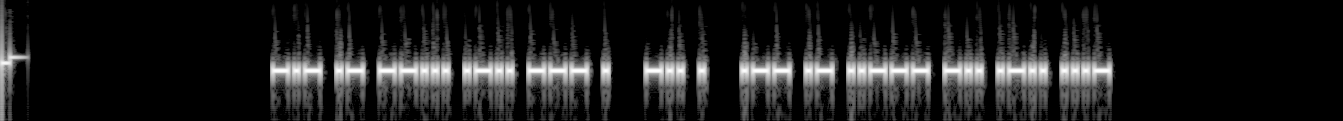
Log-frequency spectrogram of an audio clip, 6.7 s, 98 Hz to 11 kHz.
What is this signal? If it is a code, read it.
Morse code, heard as a keyed tone, about 41 wpm, 700 Hz. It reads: KA7LOE DE WA2DLV
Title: USA Callsign DE Callsign - 6 Characters - 45wpm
